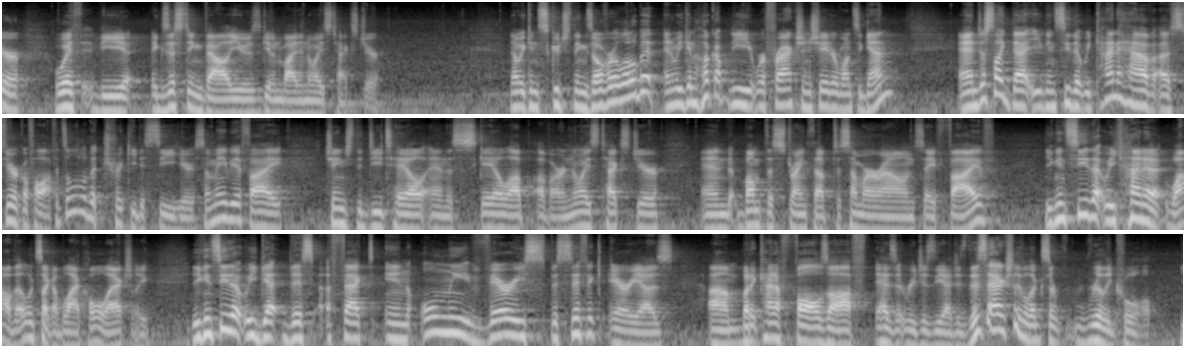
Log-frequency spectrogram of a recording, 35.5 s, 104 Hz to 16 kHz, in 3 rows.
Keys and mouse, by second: 6.8 click, 14.7-15.5 drag, 21.7-22.5 middle drag, 23.2 middle click, 23.3 middle click, 23.8 middle click.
